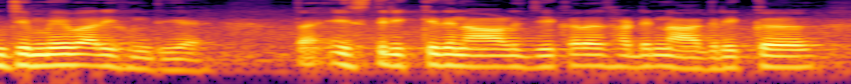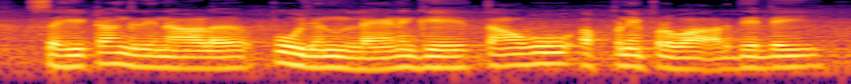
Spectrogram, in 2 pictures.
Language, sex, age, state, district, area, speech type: Punjabi, male, 30-45, Punjab, Barnala, rural, spontaneous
